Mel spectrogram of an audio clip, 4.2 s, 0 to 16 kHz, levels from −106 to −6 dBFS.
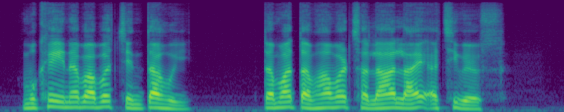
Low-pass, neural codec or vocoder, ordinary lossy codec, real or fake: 14.4 kHz; autoencoder, 48 kHz, 128 numbers a frame, DAC-VAE, trained on Japanese speech; none; fake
